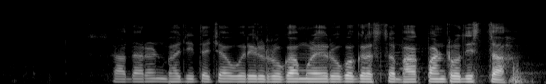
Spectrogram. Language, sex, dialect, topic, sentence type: Marathi, male, Southern Konkan, agriculture, statement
